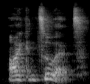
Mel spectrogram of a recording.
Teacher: there is only one content word, just one content word, do. So the rest is unstressed.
